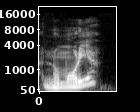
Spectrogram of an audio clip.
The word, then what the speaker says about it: Gnomoria: Les recomiendo un juego que se llama Nomoria. Uh-huh. Se escribe Gnomoria.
